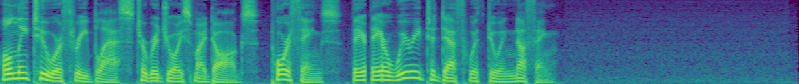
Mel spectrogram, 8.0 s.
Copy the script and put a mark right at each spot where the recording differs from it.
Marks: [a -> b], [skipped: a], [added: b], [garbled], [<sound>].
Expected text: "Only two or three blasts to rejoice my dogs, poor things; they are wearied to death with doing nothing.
"Only two or three blasts to rejoice my dogs, poor things; they [added: they] are wearied to death with doing nothing.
